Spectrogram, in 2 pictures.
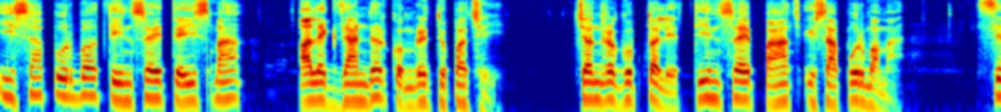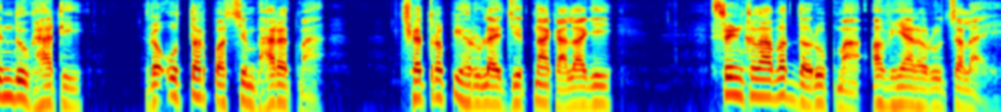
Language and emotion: Nepali, neutral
